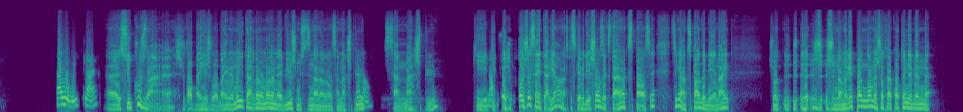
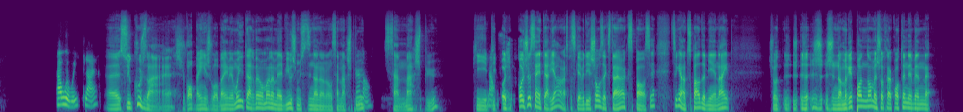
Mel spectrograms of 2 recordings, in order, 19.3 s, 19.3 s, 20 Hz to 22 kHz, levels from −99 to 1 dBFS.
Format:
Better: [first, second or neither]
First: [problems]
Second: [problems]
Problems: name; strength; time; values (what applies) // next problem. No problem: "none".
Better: second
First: distortion; heavy; 9% of the sound clipped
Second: none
